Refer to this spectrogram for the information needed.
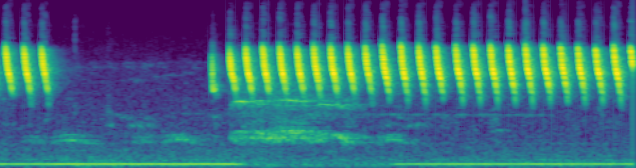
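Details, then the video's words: Bar-winged prinia (ciblek kristal) song used to draw other prinias into singing: three sharp downslurred chirps, a brief pause, then a long rapid run of bright repeated notes with a faint low hum behind. "Burung Ciblek Kristal Gacor Untuk Pancingan Burung Ciblek Semi Ciblek Gunung Dan Ciblek Kristal"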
